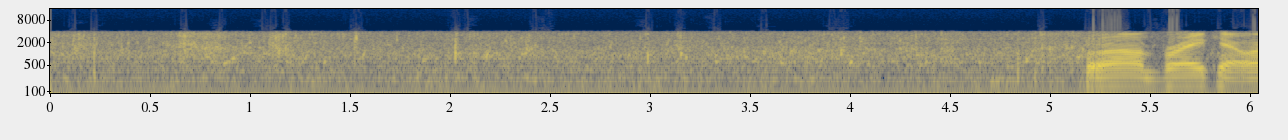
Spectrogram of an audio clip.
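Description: Water splashes and laps as a dog swims.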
